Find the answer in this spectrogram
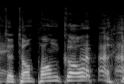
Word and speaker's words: Antetokounmpo: Antetokounmpo, you know, he sends me.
